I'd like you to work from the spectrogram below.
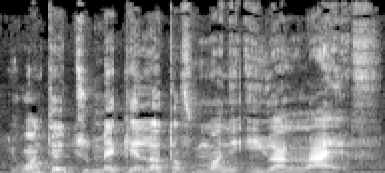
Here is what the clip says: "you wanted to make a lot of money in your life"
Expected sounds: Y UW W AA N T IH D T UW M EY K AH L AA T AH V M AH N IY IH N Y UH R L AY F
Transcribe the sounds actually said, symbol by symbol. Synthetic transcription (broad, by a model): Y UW W AA N T IH D T UW M EY K AH L AA T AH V M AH N IY IH N Y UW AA L AY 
